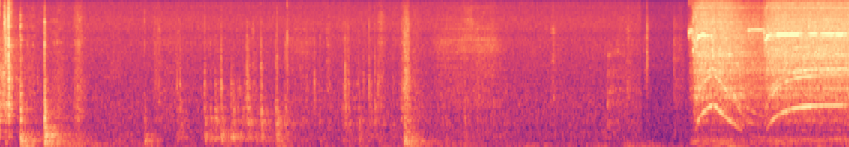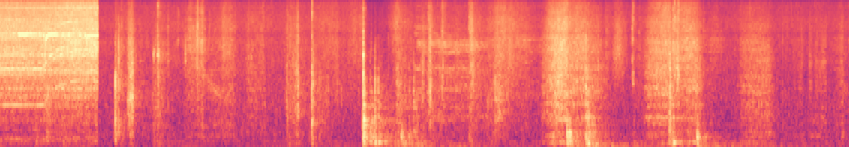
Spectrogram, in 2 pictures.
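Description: Cordless drill driving screws into a plywood mounting board, running twice about nine seconds in: a short burst, then a run of about two and a half seconds, its pitch rising as the motor spins up. Scattered knocks and handling thuds come before and after, most of them in the second half.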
